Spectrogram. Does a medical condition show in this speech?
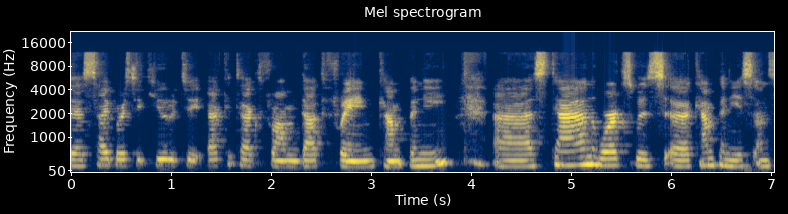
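No.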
